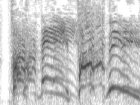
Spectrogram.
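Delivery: very high, frenzied scream. A narrator's reading. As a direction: scream it like one possessed. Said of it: "she screamed at the doctors".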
